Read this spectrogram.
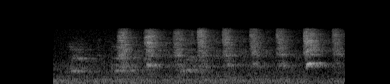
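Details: Sookie, a lively Jack Russell Terrier at the Thunder Bay Veterinary Hospital, makes a short run of pulsing whines, some with a thin tonal edge, repeated several times a second.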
